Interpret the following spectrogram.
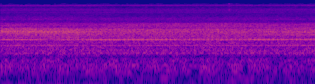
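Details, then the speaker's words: Perrysmith vacuum cleaner whose motor kept jamming and stopping from hair buildup, after cleaning, a drilled modification and the bearing adjusted back: a high, steady motor whine at full speed with no stutter or drop-outs, spinning freely. "Dia punya pergi memanguh pergi memang laju eh."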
